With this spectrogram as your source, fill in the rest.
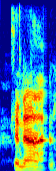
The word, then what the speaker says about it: Kanan: Is it pronounced Kanan? Yeah. Kanan.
